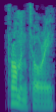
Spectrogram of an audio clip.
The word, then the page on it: promontory: ‘prɒmən,tɔ:rı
